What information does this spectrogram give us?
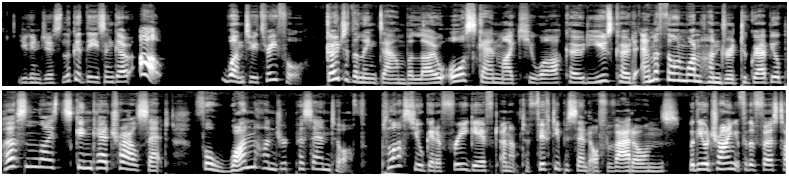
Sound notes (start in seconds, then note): none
